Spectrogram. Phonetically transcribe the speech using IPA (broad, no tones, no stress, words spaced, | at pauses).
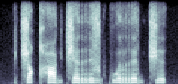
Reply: t͡ʃʌqʰæɡt͡ʃærɪz kʷʌrɛdt͡ʃɪ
